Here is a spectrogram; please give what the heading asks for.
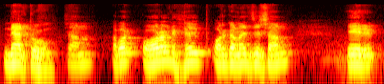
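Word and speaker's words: NATO: কিন্তু এর উচ্চারণ এনটিও হবে না। এর উচ্চারণ হবে শব্দের ন্যায় ন্যাটো।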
